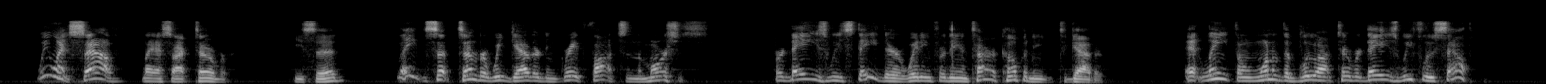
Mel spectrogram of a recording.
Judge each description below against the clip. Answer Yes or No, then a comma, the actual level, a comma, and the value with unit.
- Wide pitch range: Yes, wide, 5.8 semitones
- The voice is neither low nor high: Yes, medium, 170 Hz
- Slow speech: No, average, 165 wpm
